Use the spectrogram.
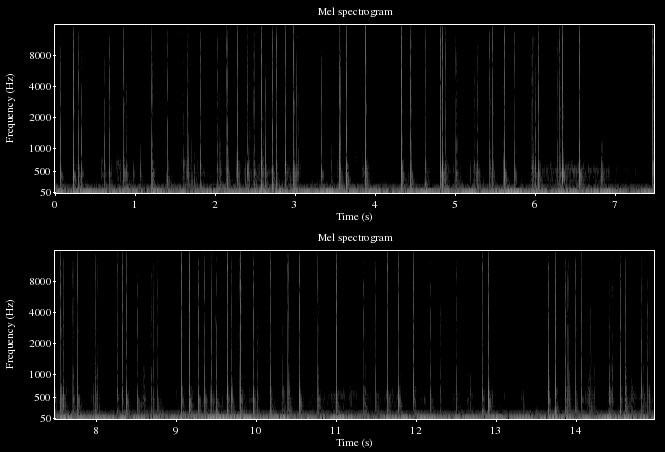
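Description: Long almond nails tap and scratch the top of a long, flat, iridescent holographic faux-leather zip wallet resting on a soft, padded fur blanket. Quick, crisp ticks with bright edges come in dense, uneven bursts throughout, each dying away almost at once. A steady low rumble runs underneath the whole time.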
